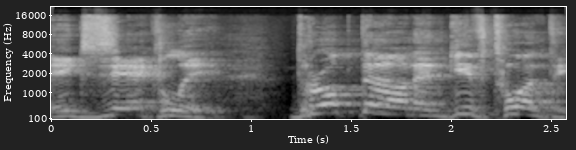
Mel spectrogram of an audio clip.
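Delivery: put-on Russian accent on English. Voicing Mister Shepard ordering the guards to do push-ups: Mister Shepard Russian accent. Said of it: "This is pretty Russian".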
